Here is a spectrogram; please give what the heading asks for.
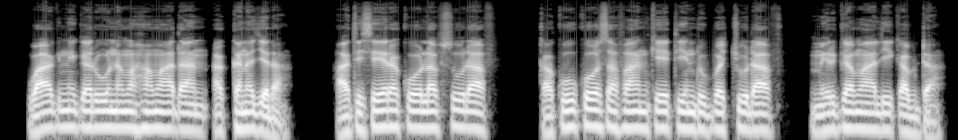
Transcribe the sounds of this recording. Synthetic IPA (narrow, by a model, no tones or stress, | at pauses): wʔaːknɪɡɐɾuːnɐmɐɦɐmaːᶑaːnɐkːɐnɐd͡ʒɛᶑɐ̰ | ʔɐt̪ɪse̞ːɾɐko̞ːlɐbsuːᶑaːf | kɐkuːko̞ːs̬ɐfaːŋke̞ːt̪iːnd̪ʊbːɐt͡ʃːuːᶑaːf | mɪɾɡɐmaːliːkʼɐbd̪ɐ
